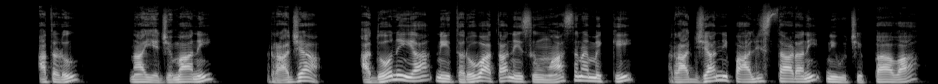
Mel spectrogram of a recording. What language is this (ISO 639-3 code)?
tel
